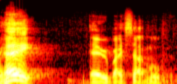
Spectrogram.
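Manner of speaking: big, loud, thunderous voice. Remembering their dad calling out from his office, imitating a thunderous dad voice. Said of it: "That's that thunderous voice".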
